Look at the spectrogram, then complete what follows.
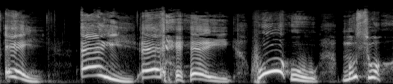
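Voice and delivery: high excited hey hey; excited shouts. Real, not acted. Host hearing the letter, shouting excitedly. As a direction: whoop at the letter's confession.

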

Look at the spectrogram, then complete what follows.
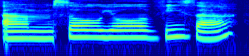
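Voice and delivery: mimicked official, words stretched long; slow talking. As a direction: drag it out with maddening slowness. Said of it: "she's talking so slow".

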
